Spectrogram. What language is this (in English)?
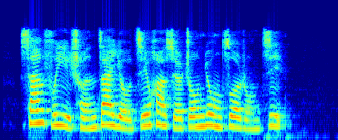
Chinese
